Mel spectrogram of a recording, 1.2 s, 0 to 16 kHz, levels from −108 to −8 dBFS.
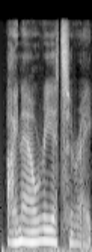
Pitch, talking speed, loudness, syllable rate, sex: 150 Hz, 145 wpm, -16 LUFS, 5.4 syllables/s, male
